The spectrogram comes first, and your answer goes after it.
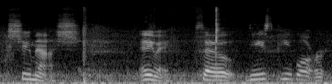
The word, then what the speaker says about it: Chumash: little history about the Chumash Indians and it's pronounced Chumash like Chumash anyway so these people are ancient they're uh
